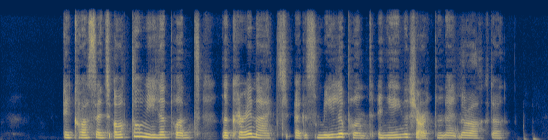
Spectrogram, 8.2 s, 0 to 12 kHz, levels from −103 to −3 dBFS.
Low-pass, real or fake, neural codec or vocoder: 10.8 kHz; fake; codec, 24 kHz, 1 kbps, SNAC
